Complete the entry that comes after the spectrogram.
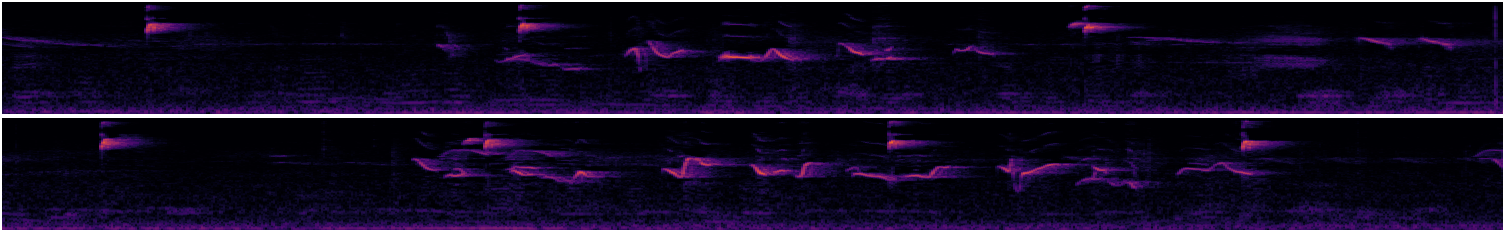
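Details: A pet rose-breasted grosbeak (Pheucticus ludovicianus) sings contentedly: rich, sweet warbled phrases in two bursts, with sharp high chips repeating about every two seconds and a faint low rumble.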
